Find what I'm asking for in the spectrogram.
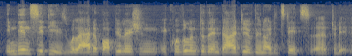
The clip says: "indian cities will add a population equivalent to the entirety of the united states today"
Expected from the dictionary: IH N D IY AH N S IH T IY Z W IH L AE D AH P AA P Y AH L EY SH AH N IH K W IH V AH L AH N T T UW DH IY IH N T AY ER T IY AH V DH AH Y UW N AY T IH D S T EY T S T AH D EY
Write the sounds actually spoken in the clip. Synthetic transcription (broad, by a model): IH N D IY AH N S IH T IY Z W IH L AE D AH P AA P Y AH L EY SH AH N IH K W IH V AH L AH N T T UW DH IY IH N T AY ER T IY AH V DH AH Y UW N AY T IH D S T EY T S T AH D EY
